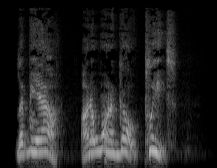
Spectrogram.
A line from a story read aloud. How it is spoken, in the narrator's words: he cried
